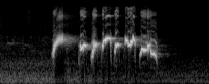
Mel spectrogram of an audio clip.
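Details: Red-whiskered bulbul in fired-up competitive song: a single one-second phrase of about seven quick, bubbling, slurred whistles, ending in a falling note.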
